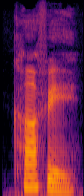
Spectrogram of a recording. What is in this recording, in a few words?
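"coffee", English, female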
